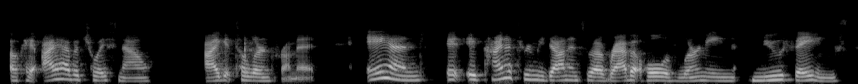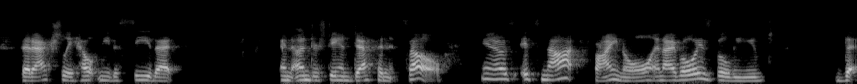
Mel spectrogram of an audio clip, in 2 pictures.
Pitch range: 175-230 Hz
